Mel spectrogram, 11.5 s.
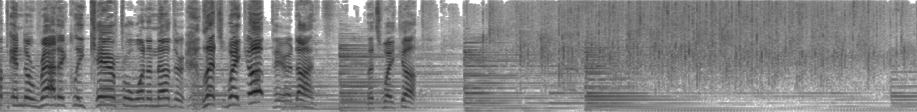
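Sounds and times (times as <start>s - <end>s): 
speech: 0.0s - 5.4s, 7.3s - 7.7s
audience clapping: 5.5s - 11.4s.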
